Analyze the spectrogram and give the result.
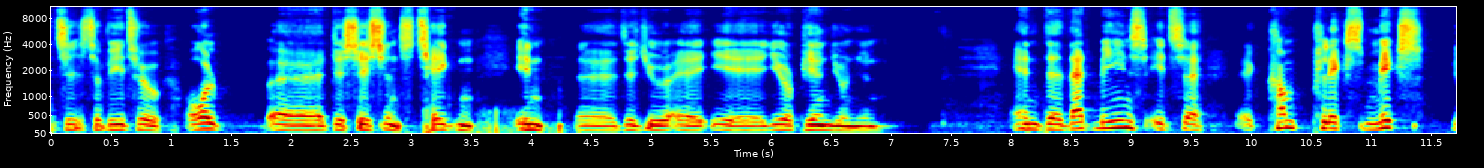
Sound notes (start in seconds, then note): none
